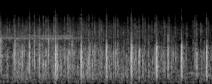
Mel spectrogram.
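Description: A crowd at a Hindi poetry gathering in Pilibhit claps for a poet, a lively, close burst of many hands with sharp, irregular slaps and no voices.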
